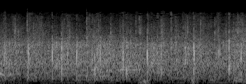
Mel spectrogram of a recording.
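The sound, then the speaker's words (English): Live studio audience applause, dense and sustained, with individual sharp claps standing out over the steady wash. “Monster of the Week is filmed before a live studio audience.”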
